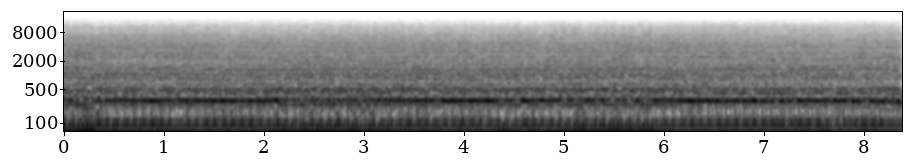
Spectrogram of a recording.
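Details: Freshly rebuilt Porsche 911 air-cooled 3.0SC flat-six at 3.2 spec, test stand, cold after sitting overnight: loud, fast, even drone holding high warm-up idle; runs slightly rich, later settles near 950 rpm; muffler has a loose baffle. Healthy.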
